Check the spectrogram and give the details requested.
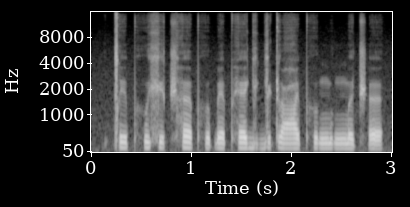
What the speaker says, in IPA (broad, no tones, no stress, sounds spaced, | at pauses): ǀ ɪ pʰ u xʲ ɒ t͡ʃʰ ɜ pʰ ʊ ɓ ɛ pʰ ɛ ɡʲ ʊ ɡʲ ə ʈ ʊ ʕ ɛ pʰ ʊ ŋ͡m u ŋ͡m ə t͡ʃʼ ɜ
